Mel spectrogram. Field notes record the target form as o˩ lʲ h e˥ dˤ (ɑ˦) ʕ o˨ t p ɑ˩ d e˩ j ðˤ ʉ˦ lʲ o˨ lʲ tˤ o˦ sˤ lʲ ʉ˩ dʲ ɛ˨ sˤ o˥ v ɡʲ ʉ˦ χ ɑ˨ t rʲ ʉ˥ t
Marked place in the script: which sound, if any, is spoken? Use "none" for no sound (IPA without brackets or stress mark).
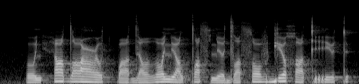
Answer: ɑ˦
